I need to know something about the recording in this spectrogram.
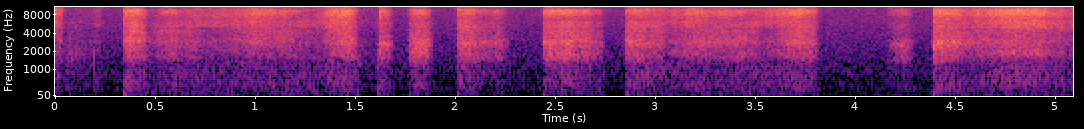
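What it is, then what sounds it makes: Graphite pencil writing on notebook paper. A sharpened wooden graphite pencil writes Korean characters on the textured lined paper page of an open notebook. Bright, dry scratching strokes come in short bursts separated by brief pauses. The strokes carry a high hiss with almost no low end.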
